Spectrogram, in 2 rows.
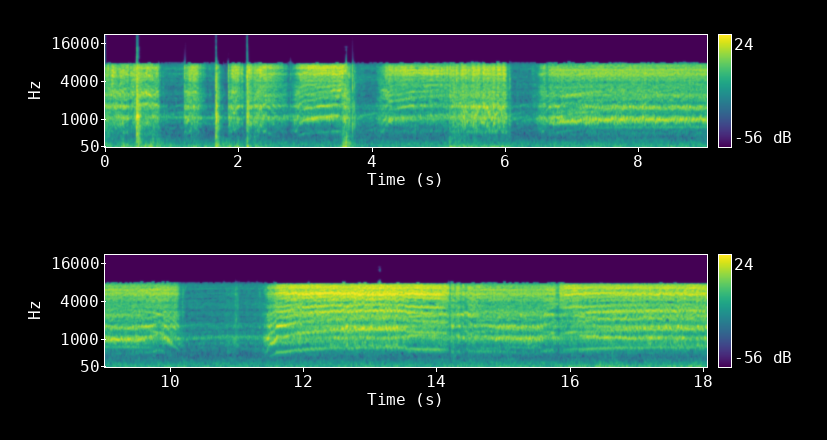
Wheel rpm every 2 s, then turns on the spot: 80, 80, 110, 120, 140, 50, 160, 160, 160.
0-2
